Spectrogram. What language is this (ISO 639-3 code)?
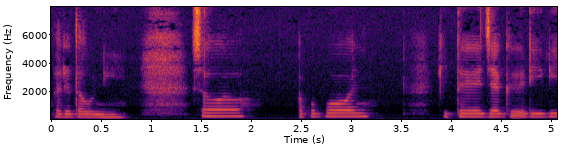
msa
